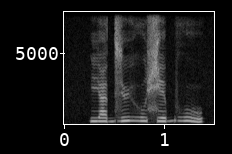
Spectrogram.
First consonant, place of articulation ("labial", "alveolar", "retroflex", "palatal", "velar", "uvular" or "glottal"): palatal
